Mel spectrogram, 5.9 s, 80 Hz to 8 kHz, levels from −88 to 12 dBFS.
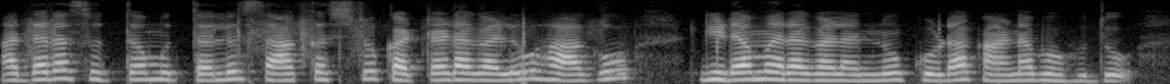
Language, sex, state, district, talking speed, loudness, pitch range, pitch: Kannada, female, Karnataka, Bangalore, 80 wpm, -17 LUFS, 220-250 Hz, 235 Hz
